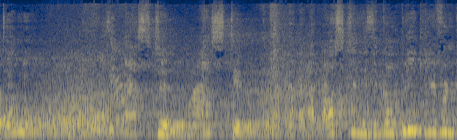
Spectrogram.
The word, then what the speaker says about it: Aston: Pronounce it properly. What is it called? Tell me. Aston.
